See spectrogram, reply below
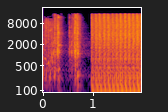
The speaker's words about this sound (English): Gunshot means forward, you requested it, so we rewind.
